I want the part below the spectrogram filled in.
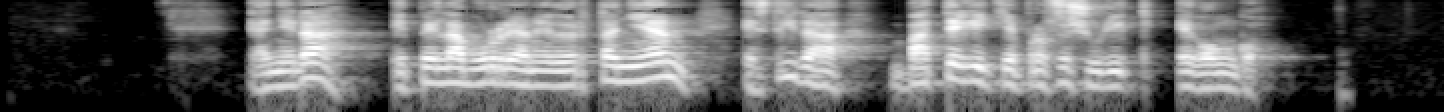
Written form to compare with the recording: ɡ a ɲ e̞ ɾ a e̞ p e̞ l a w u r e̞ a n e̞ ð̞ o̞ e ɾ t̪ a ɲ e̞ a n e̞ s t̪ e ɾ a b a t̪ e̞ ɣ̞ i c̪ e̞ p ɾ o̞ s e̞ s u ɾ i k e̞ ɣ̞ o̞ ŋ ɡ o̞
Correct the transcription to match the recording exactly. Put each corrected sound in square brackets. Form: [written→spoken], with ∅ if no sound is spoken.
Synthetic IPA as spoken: ɡ a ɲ e̞ ɾ a e̞ p e̞ l a [w→β] u r e̞ a n e̞ ð̞ o̞ e ɾ t̪ a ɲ e̞ a n e̞ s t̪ [e→i] ɾ a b a t̪ e̞ ɣ̞ i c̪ e̞ p ɾ o̞ s e̞ s u ɾ i k e̞ ɣ̞ o̞ ŋ ɡ o̞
